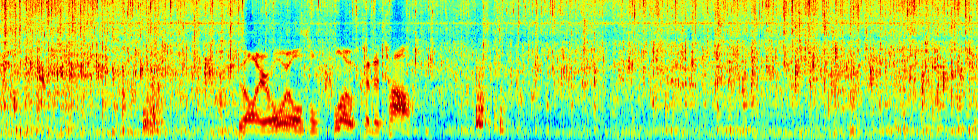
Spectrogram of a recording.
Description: Liquid pours into a basin of some kind and then a man begins talking as the liquid continues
